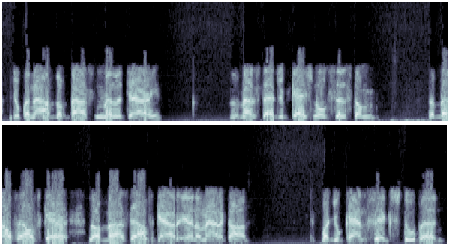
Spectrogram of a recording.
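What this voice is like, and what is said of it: Arnold Schwarzenegger impression, Austrian accent. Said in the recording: “Arnold, but you speak with an accent ... It's Spanish or Italian or... ... No, it's Austrian or something, isn't it?”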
